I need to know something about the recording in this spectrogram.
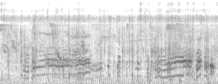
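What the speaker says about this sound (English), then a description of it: "Out here feeding the chickens." Backyard chickens cluck close by while eating feed. Several hens make overlapping, chattering clucks and murmurs in irregular bursts that grow busier toward the end.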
